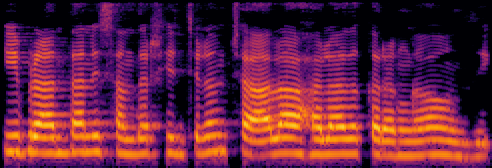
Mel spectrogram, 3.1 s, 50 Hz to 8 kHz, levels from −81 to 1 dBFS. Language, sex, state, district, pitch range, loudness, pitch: Telugu, female, Telangana, Nalgonda, 215-240 Hz, -15 LUFS, 230 Hz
